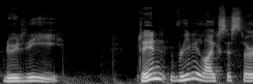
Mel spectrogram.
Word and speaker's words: nurui: Here, he calls Kaiser his favorite insult, tepid, or in Japanese, nurui, but he just pronounces it like nuri.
